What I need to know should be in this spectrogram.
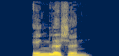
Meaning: inflection of englisch: 1. strong genitive masculine/neuter singular 2. weak/mixed genitive/dative all-gender singular 3. strong/weak/mixed accusative masculine singular 4. strong dative plural
- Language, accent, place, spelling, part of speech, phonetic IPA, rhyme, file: German, Germany, Berlin, englischen, adjective, [ˈɛŋlɪʃn̩], -ɛŋlɪʃn̩, De-englischen.ogg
